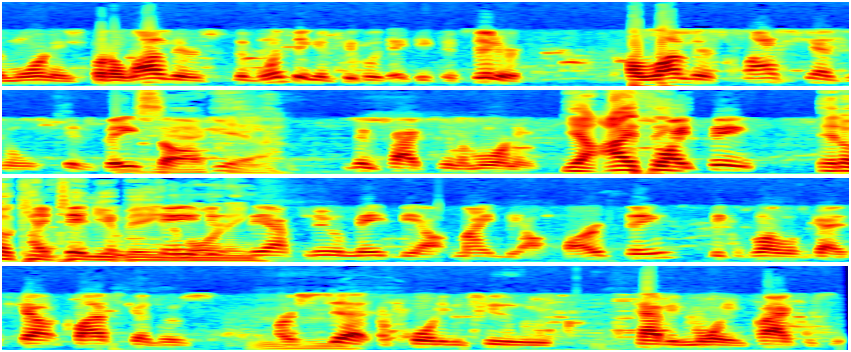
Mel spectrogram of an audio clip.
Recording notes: calls in from Houston!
